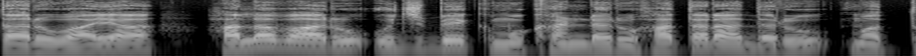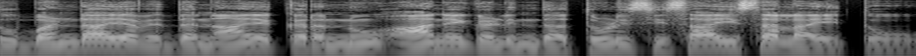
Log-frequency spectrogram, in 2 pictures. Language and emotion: Kannada, neutral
